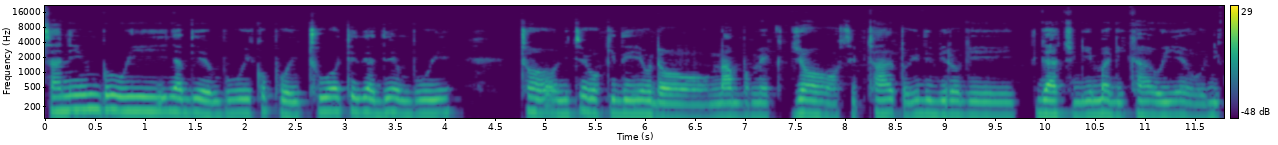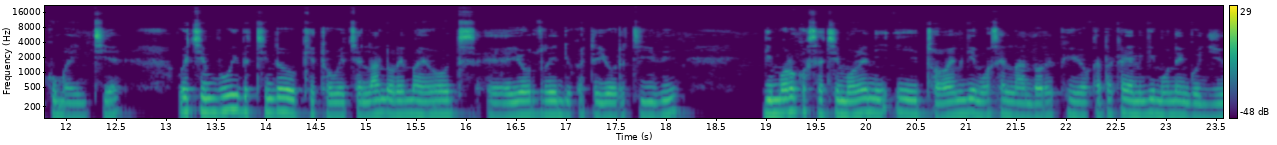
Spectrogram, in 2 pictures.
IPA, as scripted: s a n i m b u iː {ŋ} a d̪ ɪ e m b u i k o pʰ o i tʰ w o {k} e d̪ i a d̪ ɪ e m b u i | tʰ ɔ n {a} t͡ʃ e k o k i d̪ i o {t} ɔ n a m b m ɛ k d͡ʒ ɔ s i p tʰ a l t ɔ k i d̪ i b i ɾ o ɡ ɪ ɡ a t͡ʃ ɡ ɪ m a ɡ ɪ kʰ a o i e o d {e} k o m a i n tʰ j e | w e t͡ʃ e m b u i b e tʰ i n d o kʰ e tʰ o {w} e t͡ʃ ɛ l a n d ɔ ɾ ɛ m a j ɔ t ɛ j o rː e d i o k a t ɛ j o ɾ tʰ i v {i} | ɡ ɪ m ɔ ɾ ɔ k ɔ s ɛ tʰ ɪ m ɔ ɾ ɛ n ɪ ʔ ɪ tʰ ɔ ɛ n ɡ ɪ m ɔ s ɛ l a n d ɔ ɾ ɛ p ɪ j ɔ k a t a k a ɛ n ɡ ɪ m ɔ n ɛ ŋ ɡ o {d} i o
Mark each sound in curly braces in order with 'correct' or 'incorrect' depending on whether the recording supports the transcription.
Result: incorrect, incorrect, incorrect, incorrect, incorrect, correct, correct, incorrect

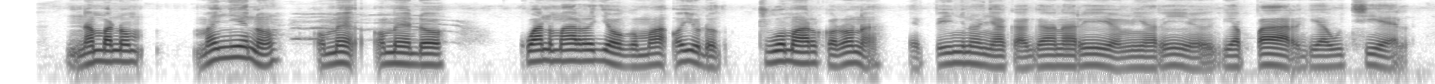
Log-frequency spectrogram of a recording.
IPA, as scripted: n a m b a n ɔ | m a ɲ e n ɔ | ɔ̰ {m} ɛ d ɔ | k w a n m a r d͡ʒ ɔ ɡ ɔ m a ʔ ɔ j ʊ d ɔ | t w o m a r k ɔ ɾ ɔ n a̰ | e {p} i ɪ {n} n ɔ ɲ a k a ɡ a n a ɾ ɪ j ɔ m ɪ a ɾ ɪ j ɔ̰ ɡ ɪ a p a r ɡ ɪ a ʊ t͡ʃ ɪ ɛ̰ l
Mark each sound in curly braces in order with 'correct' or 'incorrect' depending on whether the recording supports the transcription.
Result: correct, correct, incorrect

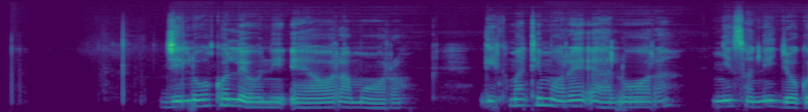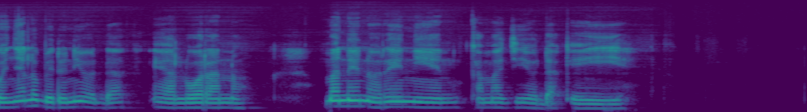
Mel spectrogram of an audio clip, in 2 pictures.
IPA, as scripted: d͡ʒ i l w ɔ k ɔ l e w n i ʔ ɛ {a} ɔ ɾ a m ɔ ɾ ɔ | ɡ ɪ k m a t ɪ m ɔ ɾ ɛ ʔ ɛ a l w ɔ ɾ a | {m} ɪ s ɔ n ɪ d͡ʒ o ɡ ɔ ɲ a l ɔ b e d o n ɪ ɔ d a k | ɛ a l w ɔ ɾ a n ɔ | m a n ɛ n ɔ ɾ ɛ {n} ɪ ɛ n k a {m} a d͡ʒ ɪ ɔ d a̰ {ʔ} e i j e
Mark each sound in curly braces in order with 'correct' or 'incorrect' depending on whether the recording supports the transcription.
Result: correct, incorrect, correct, correct, incorrect

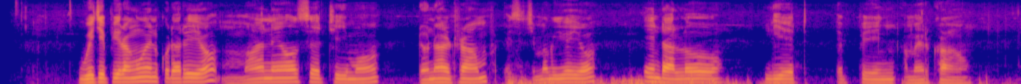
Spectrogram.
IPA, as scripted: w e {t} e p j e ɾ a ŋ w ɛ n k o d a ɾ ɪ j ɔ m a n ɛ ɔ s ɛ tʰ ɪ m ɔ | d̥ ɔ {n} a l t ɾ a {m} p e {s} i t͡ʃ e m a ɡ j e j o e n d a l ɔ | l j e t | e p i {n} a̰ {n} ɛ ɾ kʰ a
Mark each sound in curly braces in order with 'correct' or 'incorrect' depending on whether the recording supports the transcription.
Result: incorrect, correct, correct, correct, incorrect, incorrect

